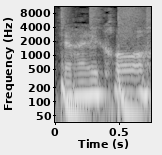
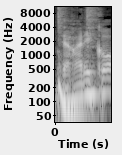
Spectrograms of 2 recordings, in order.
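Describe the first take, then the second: First: The word is said in an exhausted tone. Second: The word is said in an angry tone. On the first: "疲れ果てて" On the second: "怒ってて"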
